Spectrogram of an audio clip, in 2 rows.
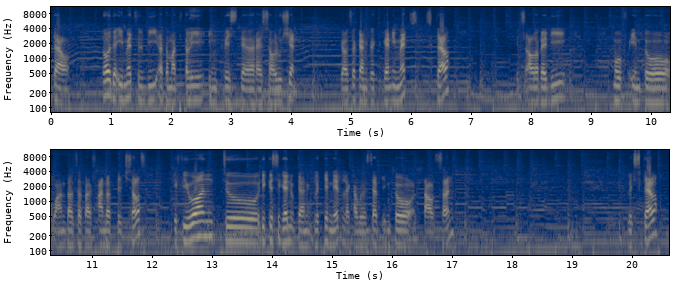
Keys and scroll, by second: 17.3 0.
